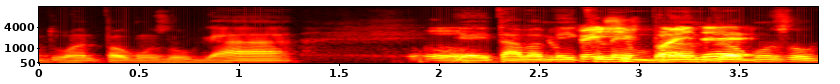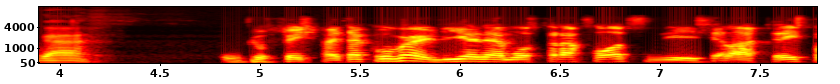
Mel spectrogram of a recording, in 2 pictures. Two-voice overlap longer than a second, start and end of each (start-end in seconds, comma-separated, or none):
2.1-3.6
